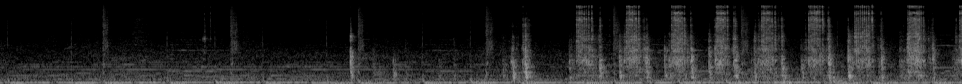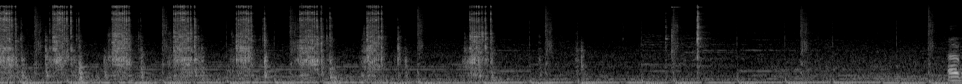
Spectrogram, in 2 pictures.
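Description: Ratchet wrench clicks in rapid repeated bursts while sway bar bolts are loosened on a 2006 Mustang GT, a steady low hum running underneath throughout.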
